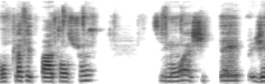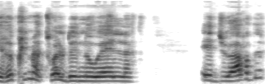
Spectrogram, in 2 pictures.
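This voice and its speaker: Dry and close with no echo, a woman's voice at medium pitch carries a dark, mellow tone and ordinary pitch variation. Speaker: craft youtuber. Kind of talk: unboxing tutorial. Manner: fast; casual, hesitant.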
